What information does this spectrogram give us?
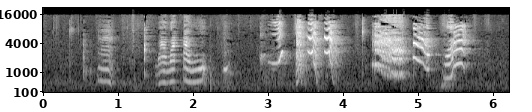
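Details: Pet parrot that talks, saying words like mummy and papa; a string of short, scratchy, squawky syllables with quick upward and downward bends, some harsh noisy bursts near the end, over a steady room hum.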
